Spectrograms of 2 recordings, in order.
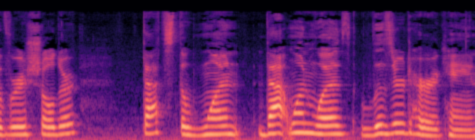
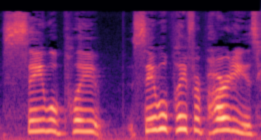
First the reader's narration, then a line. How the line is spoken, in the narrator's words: he yelled after them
